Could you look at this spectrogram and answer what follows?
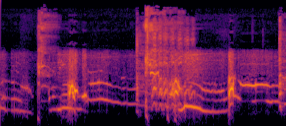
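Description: A dog named Jubal whines and yips in drawn-out, rising and falling cries as a trick, mimicking the phrase 'I love you', while a person speaks nearby.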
